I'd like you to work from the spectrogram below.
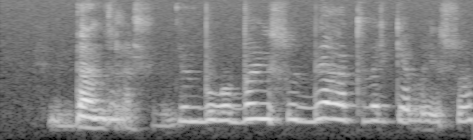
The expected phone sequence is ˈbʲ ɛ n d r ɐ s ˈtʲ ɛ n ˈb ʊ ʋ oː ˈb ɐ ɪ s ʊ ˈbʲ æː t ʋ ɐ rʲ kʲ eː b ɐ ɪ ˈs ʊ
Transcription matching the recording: ˈbʲ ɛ n d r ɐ s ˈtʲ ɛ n ˈb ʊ ʋ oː ˈb ɐ ɪ s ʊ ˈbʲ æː t ʋ ɐ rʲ kʲ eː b ɐ ɪ ˈs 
